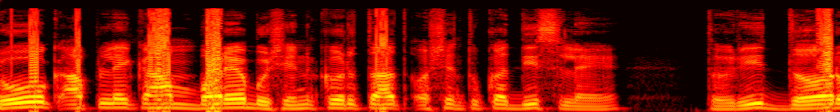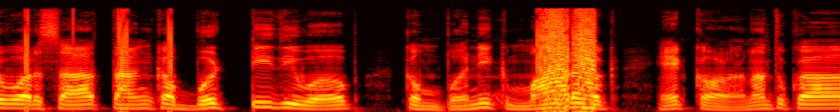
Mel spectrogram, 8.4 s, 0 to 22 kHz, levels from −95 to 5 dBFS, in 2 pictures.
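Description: Right from 0.06 s to 1.10 s the speech hits integer overflow: loud peaks push past the top of the integer range, about 6 dB over, and instead of being held at the limit they wrap round to the opposite sign. You hear harsh cracks, nastier than clipping. It comes back briefly at 1.88 to 1.93 s (about 2 dB over), again from 4.08 to 5.05 s (about 3 dB), and worst at 6.88 to 7.17 s, about 8 dB over.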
